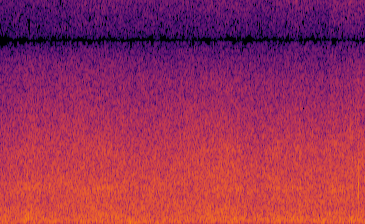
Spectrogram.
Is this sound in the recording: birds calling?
no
